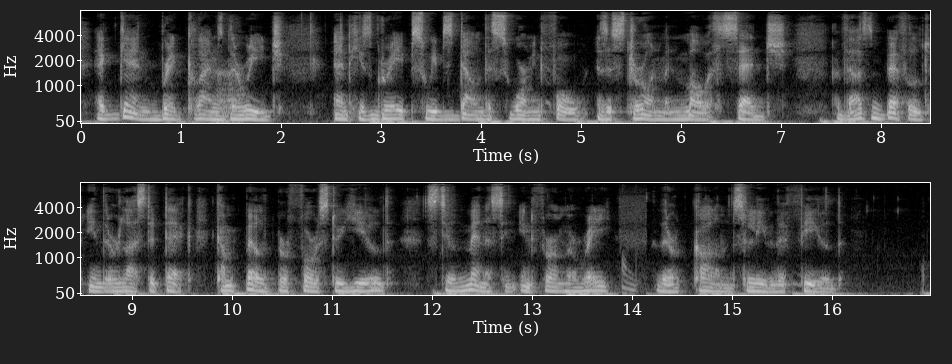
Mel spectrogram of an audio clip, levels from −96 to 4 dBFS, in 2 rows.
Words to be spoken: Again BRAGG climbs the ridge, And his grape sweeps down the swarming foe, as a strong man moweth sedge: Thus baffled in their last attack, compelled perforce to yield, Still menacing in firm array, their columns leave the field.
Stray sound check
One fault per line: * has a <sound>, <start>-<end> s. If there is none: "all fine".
* has a chirp, 13.9-14.1 s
